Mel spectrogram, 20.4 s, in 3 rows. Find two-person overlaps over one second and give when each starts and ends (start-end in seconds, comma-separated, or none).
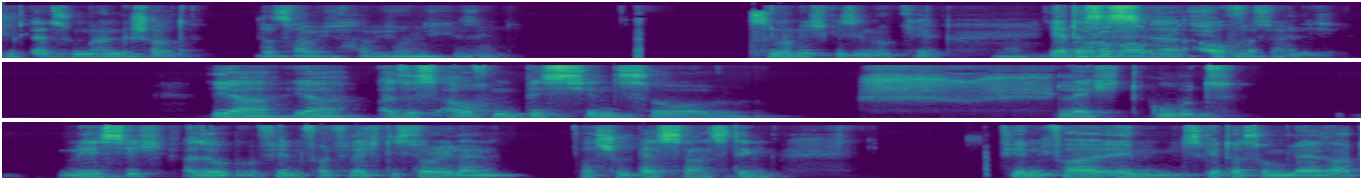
5.2-6.6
